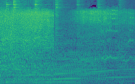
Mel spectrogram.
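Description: A car being jacked on Sesame Street roars off with a loud tire screech over a rising engine whine, the sound holding steady before easing slightly toward the end. No voices.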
